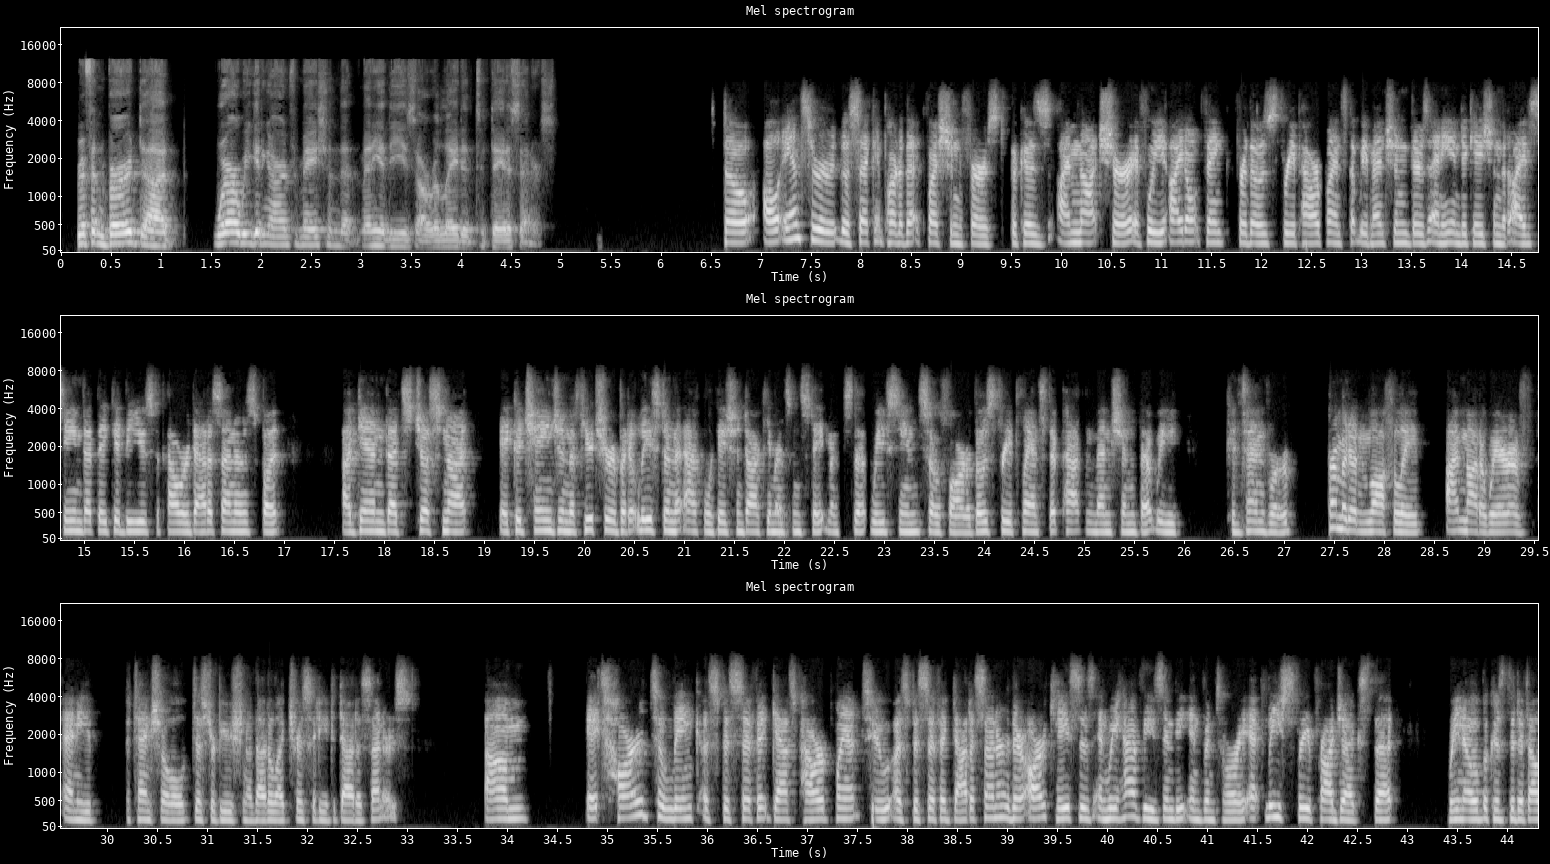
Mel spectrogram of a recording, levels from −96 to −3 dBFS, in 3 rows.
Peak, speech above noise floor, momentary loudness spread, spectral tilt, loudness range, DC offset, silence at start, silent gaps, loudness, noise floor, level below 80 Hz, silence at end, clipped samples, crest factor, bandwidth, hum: -4 dBFS; 65 dB; 7 LU; -5 dB/octave; 4 LU; under 0.1%; 0.15 s; none; -19 LUFS; -84 dBFS; -66 dBFS; 0 s; under 0.1%; 16 dB; 12.5 kHz; none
